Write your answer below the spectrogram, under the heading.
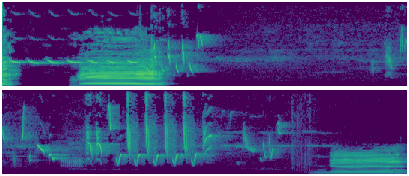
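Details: ['Daily herding of tame village cows on the move. A loud moo lasting over a second rings out, followed by a quiet gap, then a burst of repeated bird chirps, and a softer moo at the close.']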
